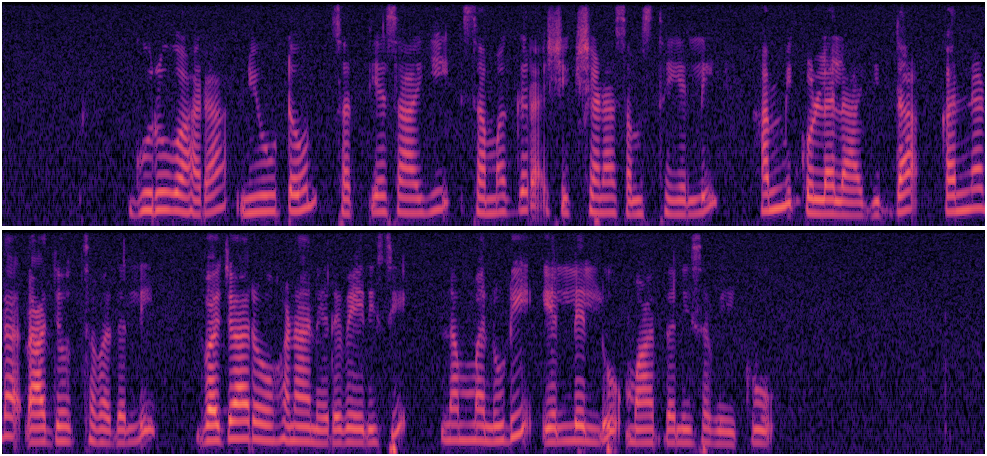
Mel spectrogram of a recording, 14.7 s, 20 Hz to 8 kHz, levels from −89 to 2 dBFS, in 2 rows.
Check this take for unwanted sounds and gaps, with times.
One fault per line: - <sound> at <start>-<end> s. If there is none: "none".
none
